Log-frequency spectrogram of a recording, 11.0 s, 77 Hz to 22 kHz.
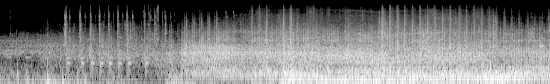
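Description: Enemy helicopter in the Battlefield 6 video game, a continuous rotor chop and heavy engine drone that grows louder partway through and stays steady amid game noise, with no talk.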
